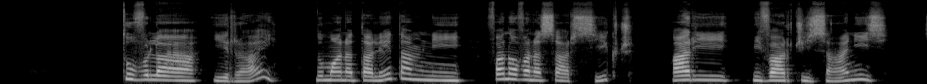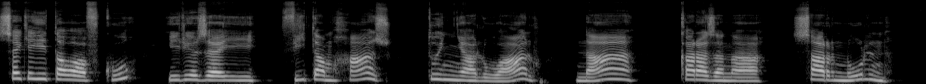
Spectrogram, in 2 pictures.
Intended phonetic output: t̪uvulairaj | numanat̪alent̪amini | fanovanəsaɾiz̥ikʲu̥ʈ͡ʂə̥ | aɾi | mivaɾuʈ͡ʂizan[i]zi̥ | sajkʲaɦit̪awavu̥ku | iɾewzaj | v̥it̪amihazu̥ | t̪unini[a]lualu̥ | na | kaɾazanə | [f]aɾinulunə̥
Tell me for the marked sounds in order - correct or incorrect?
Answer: correct, correct, incorrect

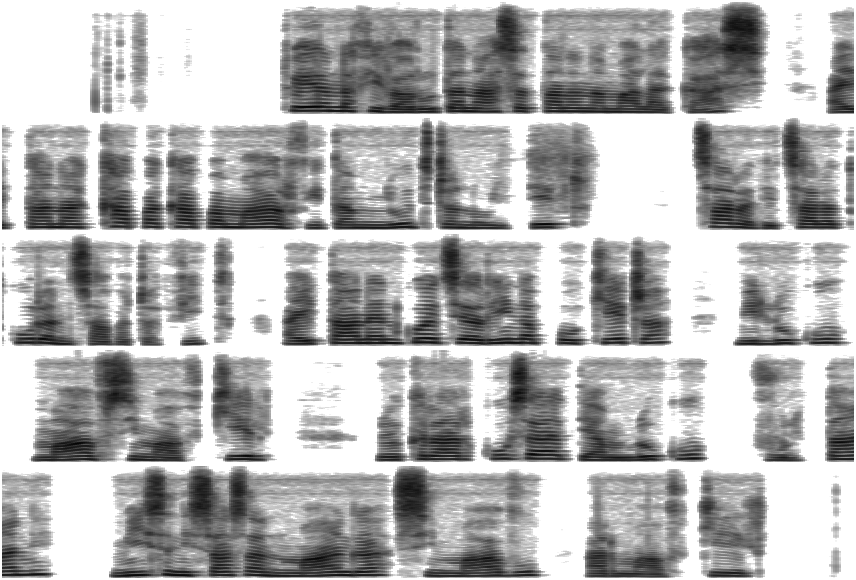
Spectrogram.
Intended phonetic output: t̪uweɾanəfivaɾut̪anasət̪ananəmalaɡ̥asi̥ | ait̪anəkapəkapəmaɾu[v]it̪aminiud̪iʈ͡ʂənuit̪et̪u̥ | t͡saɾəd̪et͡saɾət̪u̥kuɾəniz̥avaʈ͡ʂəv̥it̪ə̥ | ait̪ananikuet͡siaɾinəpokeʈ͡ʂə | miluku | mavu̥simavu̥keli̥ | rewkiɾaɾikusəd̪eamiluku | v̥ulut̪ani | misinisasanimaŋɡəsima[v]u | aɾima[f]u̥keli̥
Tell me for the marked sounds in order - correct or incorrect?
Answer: correct, correct, incorrect

